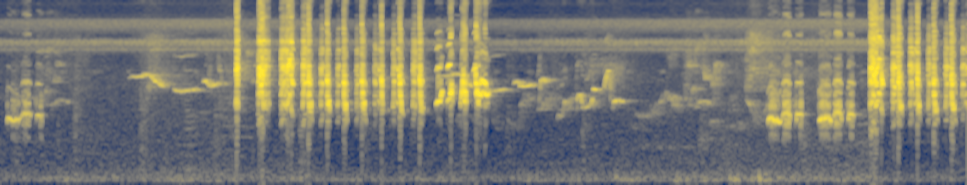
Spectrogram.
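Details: Caged oriental magpie-robin singing to challenge a rival to fight: soft slurred whistles give way to rapid trains of sharp ticking notes, with brief whistled phrases between and a faint constant high hum.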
